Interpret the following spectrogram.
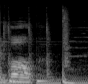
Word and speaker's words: bulb: those words that I realized we had Miss pronounced back in the day was Globe actually bulb the word is bulb the light bulb electricity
